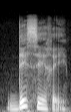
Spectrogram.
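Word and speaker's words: dessert: So no accent here and we'll get this deser. Okay. So we've got this double S. So it will open the sound of the uh here. That's the reason why I pronounce it like eer.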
